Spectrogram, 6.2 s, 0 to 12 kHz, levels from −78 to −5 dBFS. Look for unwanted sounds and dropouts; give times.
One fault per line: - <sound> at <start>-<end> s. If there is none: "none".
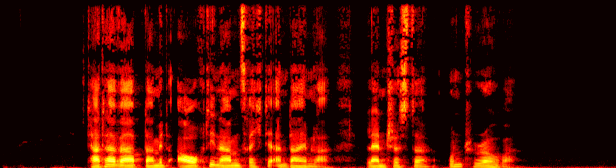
none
